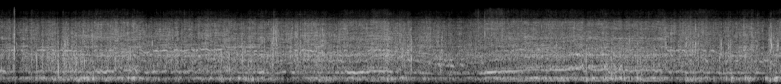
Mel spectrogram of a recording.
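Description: Sur Ron X electric dirt bike's motor whining, its pitch rising and falling with speed, over a steady rush of wind and trail noise.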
